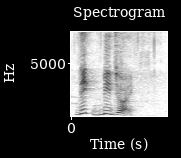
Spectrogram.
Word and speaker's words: দিগ্বিজয়: এই যে দিগ্বিজয় সন্ধিজাত শব্দে গয়ের সাথে যে ব ফলার সংযুক্ত আছে, হ্যাঁ, সে ব ফলার উচ্চারণ কি রয়েছে ঠিক থাকবে, অর্থাৎ বয়ের উচ্চারণটি আসবে।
